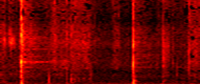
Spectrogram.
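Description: A Spalding basketball bouncing twice on an outdoor hard court, two sharp bounces a little over a second apart.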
